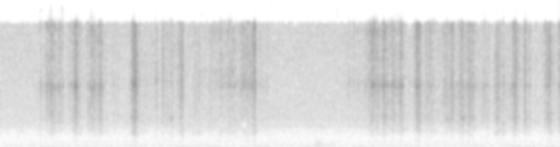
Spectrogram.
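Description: Fingertips and nails flick and scratch across the tips of a small beard brush, held in one hand, with an orange wooden back and dense, stiff dark fibre bristles. The result is a quiet, steady run of crisp, bright crackling scratches in short, quickly fading bursts, with a faint low hum underneath.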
